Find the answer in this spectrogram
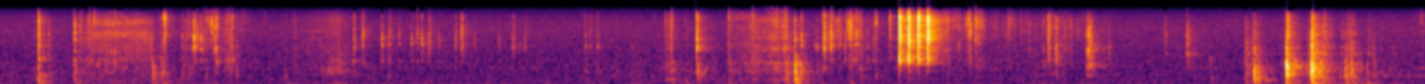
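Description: Penknife cutting open a small cardboard box, with scraping and clicking as the box is handled on a wooden table. The loudest part is a quick run of sharp clicks about seven seconds in, and a few knocks come near the end.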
